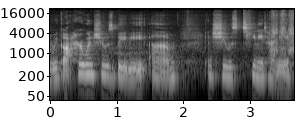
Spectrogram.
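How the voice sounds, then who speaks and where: Speaking with an American accent at a moderate pace, this woman can be heard over noticeable background noise. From US Midwest, Springfield, Missouri. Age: 20s. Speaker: small business owner and vlogger. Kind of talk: casual vlog chat. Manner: casual, many filler ums.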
